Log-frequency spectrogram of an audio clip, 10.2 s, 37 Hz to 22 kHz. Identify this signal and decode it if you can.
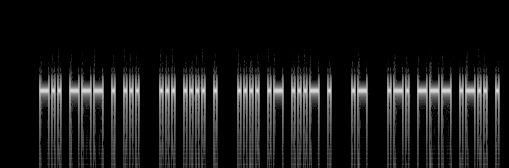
Morse code, heard as a keyed tone, about 20 wpm, 700 Hz. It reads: DOES SHE HAVE A ROLE
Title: Sentences from Top 1000 Words - Review Part 6 - 20wpm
